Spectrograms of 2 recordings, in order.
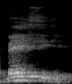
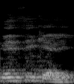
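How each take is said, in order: First: "basically" said as "BAY-sik-li", three syllables; correct pronunciation. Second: "basically" said as "be-si-ke-li", four even syllables; common mispronunciation. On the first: Teacher giving learners the proper form, "basically" as BAY-sik-li. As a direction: say "basically" with long "bay", dropping the "al". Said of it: "এর উচ্চারণ হবে". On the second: Teacher showing learners how we wrongly say it, mispronounced "basically" as be-si-ke-li. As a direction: say "basically" with a full "ke" before "li". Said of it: "আমরা এটাকে বলি". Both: Shown as a demonstration.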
